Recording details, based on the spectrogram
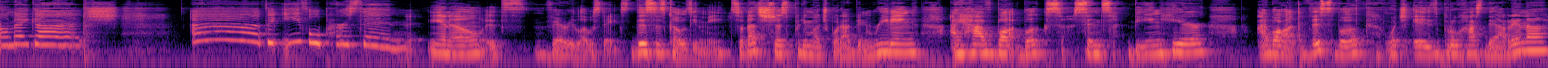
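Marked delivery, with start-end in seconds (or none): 0.0-4.1 put-on very high, slow, drawn-out teen girl voice. Summing up a book's low-stakes plot, imitating a teenage girl. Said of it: "a teenage girl going through her teenage girl things".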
